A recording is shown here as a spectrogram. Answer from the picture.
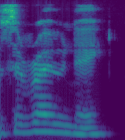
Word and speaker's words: Zeroni: myth Madame Zeroni distress falls in that middle syllable on the Obed it's a Zeroni like and we can link it to work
